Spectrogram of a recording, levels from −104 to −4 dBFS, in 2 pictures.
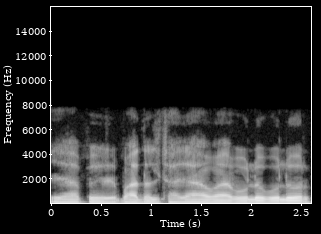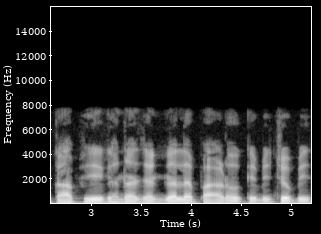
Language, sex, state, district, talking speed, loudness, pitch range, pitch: Hindi, male, Chhattisgarh, Kabirdham, 220 wpm, -17 LUFS, 110-115 Hz, 115 Hz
